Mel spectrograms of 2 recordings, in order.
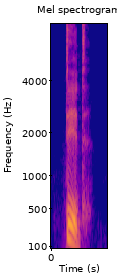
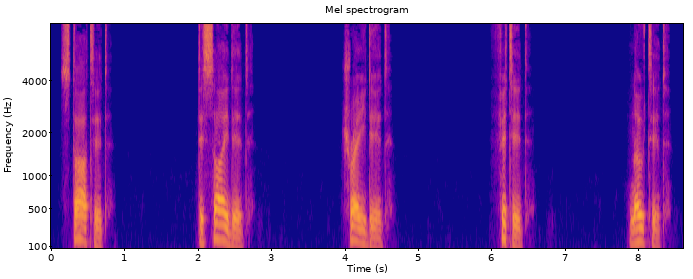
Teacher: after d and T the final Ed is pronounced ID as in did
